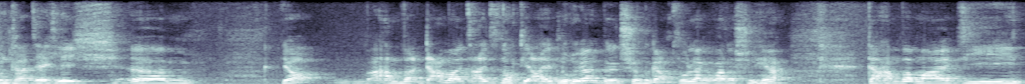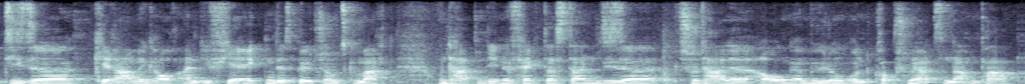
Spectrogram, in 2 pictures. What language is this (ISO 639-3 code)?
deu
